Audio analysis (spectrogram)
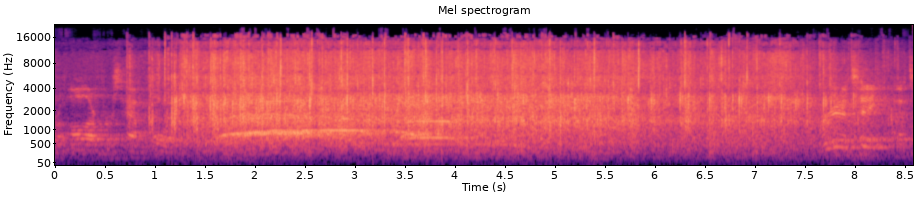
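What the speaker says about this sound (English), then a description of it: "Give a round of applause for all our first half poets." A poetry slam audience applauds the first-half poets, a full room of clapping that swells and holds steady, with a voice speaking briefly over it near the start and again at the end.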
